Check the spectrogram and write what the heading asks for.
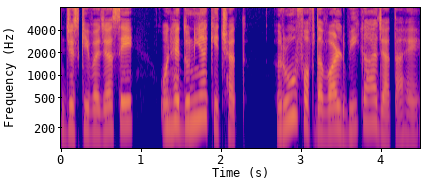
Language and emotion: Urdu, neutral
